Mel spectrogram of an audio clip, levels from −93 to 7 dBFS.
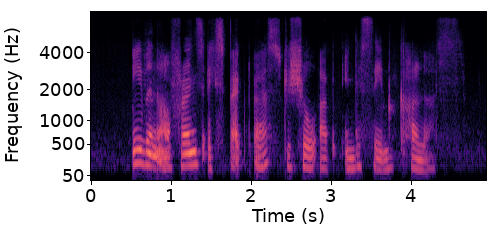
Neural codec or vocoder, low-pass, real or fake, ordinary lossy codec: codec, 16 kHz, 2 kbps, X-Codec, HuBERT features, trained on general audio; 7.2 kHz; fake; none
